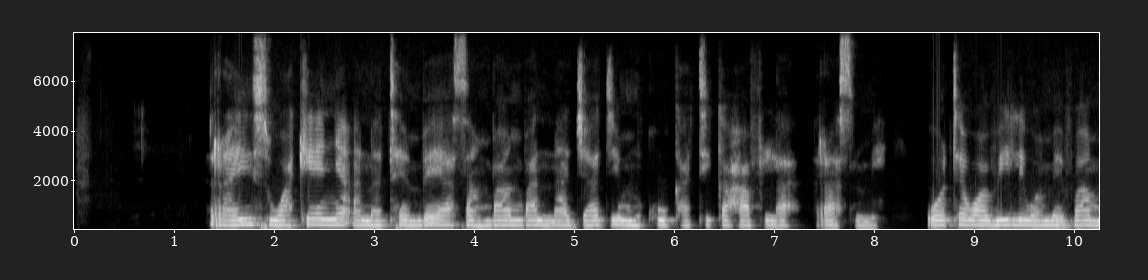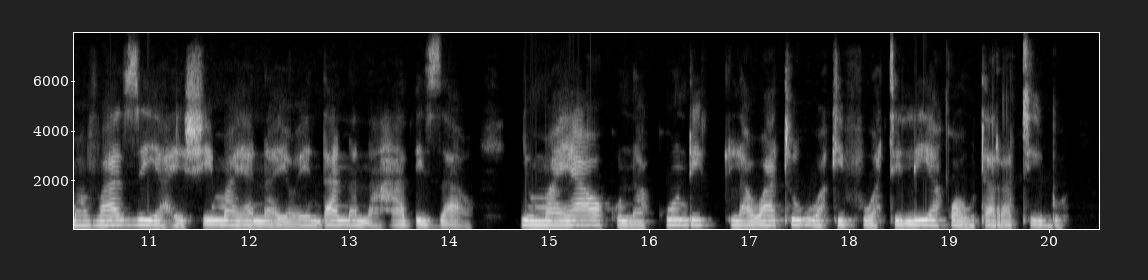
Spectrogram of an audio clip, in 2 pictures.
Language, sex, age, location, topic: Swahili, female, 25-35, Nakuru, government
